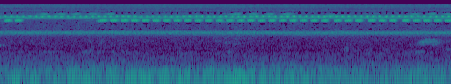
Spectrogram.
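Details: Night-time crickets in a rural setting, a high continuous trill with a brisk series of evenly spaced pulsed chirps running for about seven seconds, a steady lower tone and soft low background noise.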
